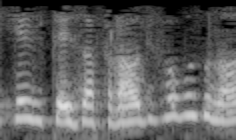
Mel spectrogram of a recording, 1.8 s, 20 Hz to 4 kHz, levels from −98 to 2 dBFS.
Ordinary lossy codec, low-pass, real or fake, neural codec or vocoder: MP3, 16 kbps; 3.6 kHz; real; none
